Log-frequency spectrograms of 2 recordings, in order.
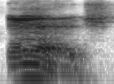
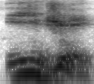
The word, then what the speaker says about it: EJ: edge corp and that getting people to pronounce ej as edge instead of as ej corp has been an unexpected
